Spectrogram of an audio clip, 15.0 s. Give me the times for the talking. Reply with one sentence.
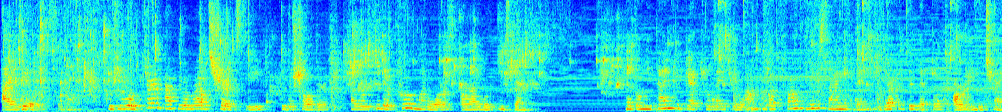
The talking can be heard from 0.0 to 8.1 s and from 9.3 to 14.9 s.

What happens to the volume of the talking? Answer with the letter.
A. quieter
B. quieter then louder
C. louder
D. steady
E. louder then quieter
D.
